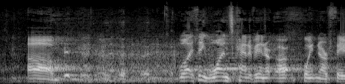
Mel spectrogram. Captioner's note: laughter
